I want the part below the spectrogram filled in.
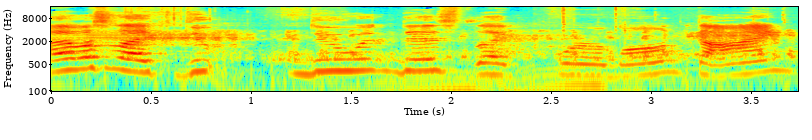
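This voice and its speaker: A woman uses a raised, projected voice at an extremely high pitch, with lively intonation and a very slow pace, as music plays in the background. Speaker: gamer YouTuber. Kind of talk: gameplay commentary. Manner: halting.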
